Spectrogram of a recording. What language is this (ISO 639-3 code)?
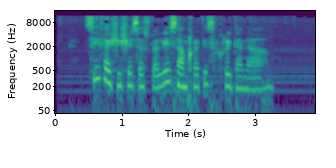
kat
